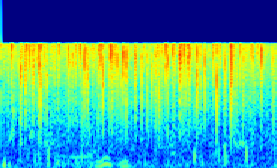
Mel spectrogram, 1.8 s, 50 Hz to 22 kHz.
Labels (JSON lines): {"label": "biophony, cascading saw", "recorder": "SoundTrap 600 or HydroMoth"}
